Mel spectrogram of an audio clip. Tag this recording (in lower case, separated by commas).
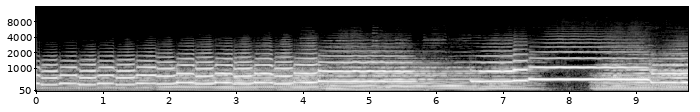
trumpet, music, musical instrument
